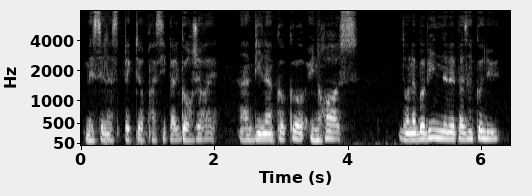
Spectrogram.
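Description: A man voicing a playful, gallant gentleman adventurer in an audiobook, raising his voice with airy politeness. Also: medium pitch, level tone, normal speed, breathy edge, voice pushed up, close to an everyday voice.

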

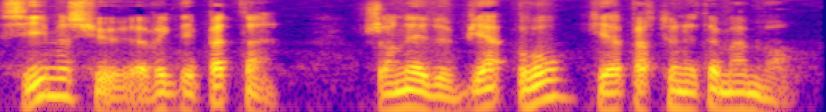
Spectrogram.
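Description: A man's voice: on the low side, sing-song, normal speed, vocal fry, mellow, breathy edge, exaggerated voice. A man reading the part of a serious, brave young working girl in an audiobook, speaking politely and earnestly. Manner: earnest, polite and plain-spoken.

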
